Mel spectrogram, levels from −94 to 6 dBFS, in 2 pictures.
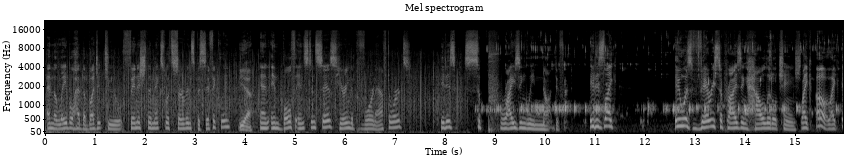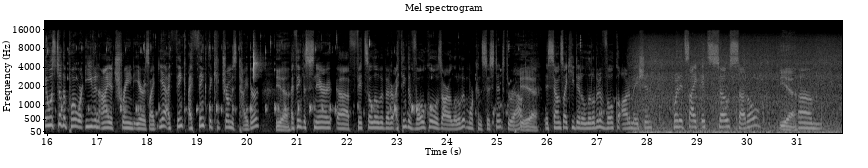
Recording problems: rain or running water; loud; throughout; 1 dB below the speech

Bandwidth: 15.5 kHz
